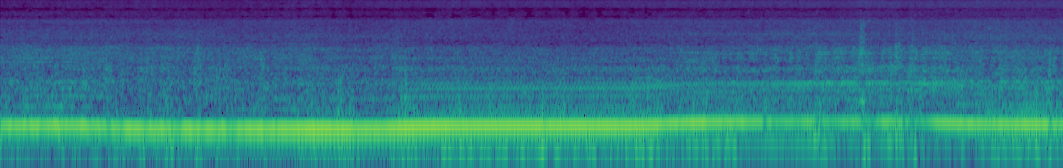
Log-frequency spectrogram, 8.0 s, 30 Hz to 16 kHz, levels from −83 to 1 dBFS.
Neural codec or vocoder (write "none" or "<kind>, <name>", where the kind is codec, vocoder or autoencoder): none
